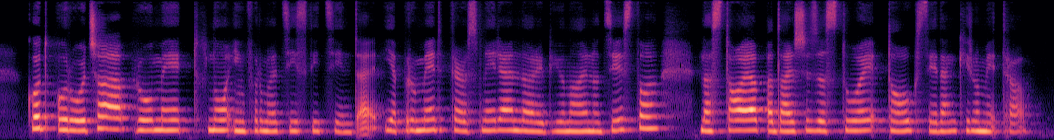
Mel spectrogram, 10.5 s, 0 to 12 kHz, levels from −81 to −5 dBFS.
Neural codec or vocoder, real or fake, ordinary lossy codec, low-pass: codec, 24 kHz, 0.9 kbps, WavTokenizer, large speech release; fake; none; none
